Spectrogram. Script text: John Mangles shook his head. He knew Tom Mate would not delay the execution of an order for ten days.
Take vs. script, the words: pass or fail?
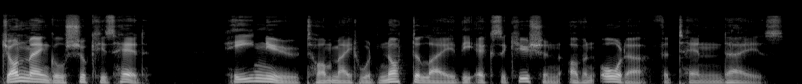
pass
